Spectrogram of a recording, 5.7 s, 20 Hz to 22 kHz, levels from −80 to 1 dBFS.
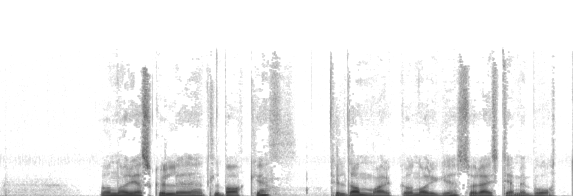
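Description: From start to finish the speech carries generation loss, most likely from an MP3 chain run at 64 kbit/s and encoded around four times over. Each new pass quantises on a shifted frame grid, so noise and spectral holes accumulate rather than cancel. The result is a swirly, hollow, smeared quality worse than one 64 kbit/s pass would give, with blurred consonant attacks and nothing above 16.6 kHz.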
